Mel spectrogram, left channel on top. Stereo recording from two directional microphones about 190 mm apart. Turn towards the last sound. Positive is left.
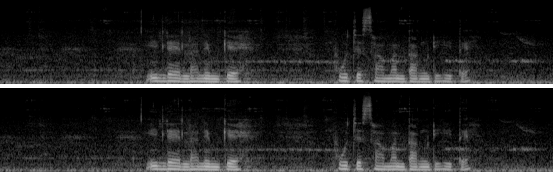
turn(degrees=-20)  # may be behind; listen again after turning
